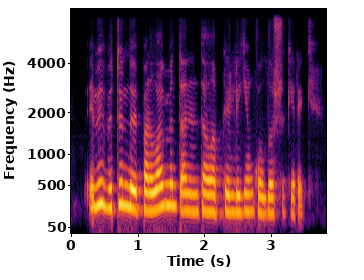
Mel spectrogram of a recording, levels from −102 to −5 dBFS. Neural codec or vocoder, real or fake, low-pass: codec, 16 kHz, 2 kbps, X-Codec, HuBERT features, trained on LibriSpeech; fake; 7.2 kHz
